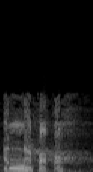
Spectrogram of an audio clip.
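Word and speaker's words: النفقة: dalam bahasa Arab sebenarnya dibacanya itu Pak dengan cara mengharokati semua hurufnya ya, yaitu an-nafaqah. Jadi kalau dalam bahasa Arab nafaqah, semua hurufnya ada harokat ya, tapi ketika masuk ke dalam kamus besar bahasa Indonesia, huruf fa-nya disukunkan.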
